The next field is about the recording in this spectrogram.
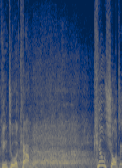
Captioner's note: audience laughing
